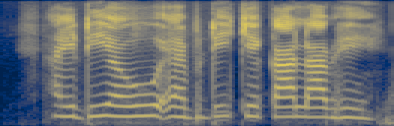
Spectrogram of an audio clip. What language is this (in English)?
Chhattisgarhi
